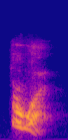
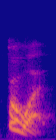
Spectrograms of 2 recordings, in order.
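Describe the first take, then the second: First: Indignant demand. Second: Indignant repeat. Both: Retold or imitated. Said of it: "looks back and is like".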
